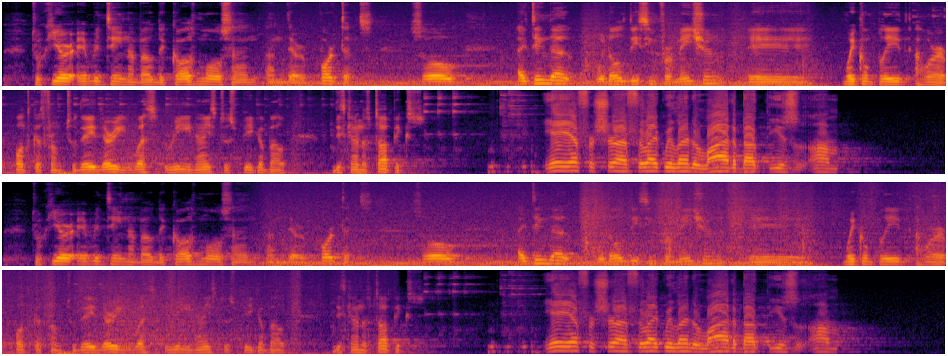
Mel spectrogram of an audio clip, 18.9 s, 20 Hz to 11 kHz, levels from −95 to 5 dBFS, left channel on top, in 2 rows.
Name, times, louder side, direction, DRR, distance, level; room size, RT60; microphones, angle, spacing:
voice 1, 0.0-3.7 4.1-4.8 5.1-8.1 8.4-12.3 12.7-13.7, left 4 dB, 75° left, 0.6 m, -24 dB
Train, 2.4-8.1, right 1 dB, 25° right, 0.9 m, -31 dB
sound 1, 2.6-6.6 6.9-7.5 8.0-8.1 8.9-13.3 13.6-14.2 14.4-15.0, left 9 dB, 55° left, 3.8 m, -50 dB
sound 2, 5.8-13.4, right 3 dB, 85° right, 1.7 m, -39 dB
voice 2, 14.8-17.8, left 3 dB, 30° left, 0.7 m, -24 dB
25.0 x 23.0 x 5.4 m
head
